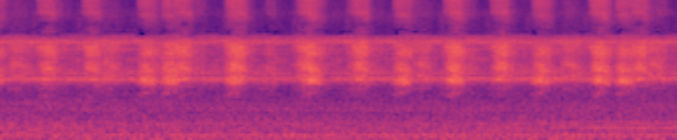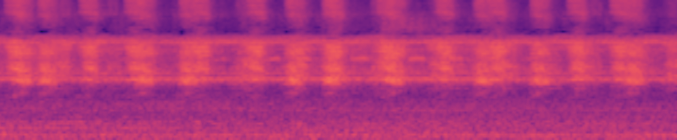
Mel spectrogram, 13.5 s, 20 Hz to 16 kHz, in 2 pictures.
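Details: Crickets chirping in the woods at night, recorded on September 2, 2023 with a phone and stereo microphone; dense high pulsing chorus, bright bursts repeating about every half second, a steady high whine beneath, no other clear sounds.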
